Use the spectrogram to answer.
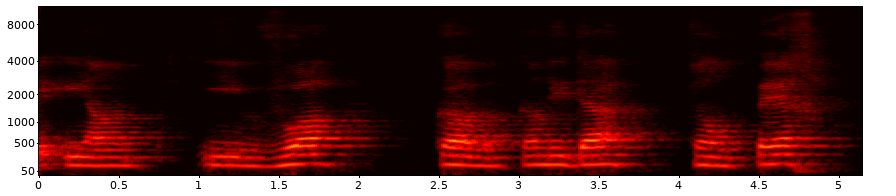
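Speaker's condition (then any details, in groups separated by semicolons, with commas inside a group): Multiple sclerosis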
